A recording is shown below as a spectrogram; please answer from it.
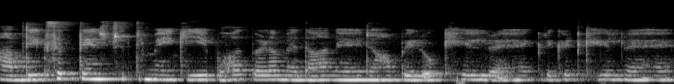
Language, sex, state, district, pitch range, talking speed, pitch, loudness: Hindi, female, Jharkhand, Jamtara, 205-220 Hz, 205 wpm, 215 Hz, -16 LUFS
